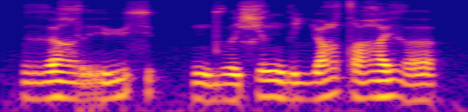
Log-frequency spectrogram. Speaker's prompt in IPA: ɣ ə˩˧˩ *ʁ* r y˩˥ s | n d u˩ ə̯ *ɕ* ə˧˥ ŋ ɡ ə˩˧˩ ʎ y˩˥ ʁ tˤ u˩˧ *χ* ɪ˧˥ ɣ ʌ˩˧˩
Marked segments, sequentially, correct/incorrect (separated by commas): correct, correct, incorrect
